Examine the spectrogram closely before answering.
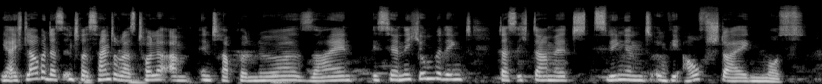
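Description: A woman talks in a normal speaking voice at a moderate pace with ordinary pitch variation. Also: medium pitch for a woman, very even loudness. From Rhineland, Germany (Mönchengladbach). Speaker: leadership and innovation consultant. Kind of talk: interview.

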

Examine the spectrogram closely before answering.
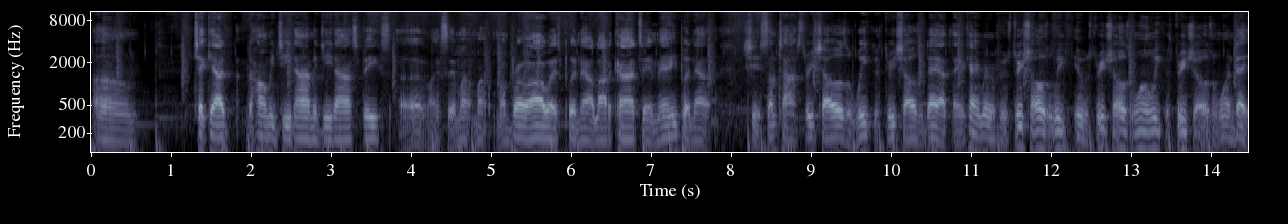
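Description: At a fairly quick pace, the voice sounds animated, with noticeable background noise behind it. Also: man, very deep, low pitch for a man, ordinary pitch variation. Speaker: podcast host, cannabis talk. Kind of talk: casual rant, monologue. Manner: casual, profane, animated.

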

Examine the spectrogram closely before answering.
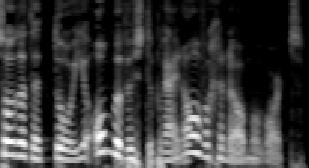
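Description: A woman with a Turkish accent speaks in a fairly high pitch with very wide pitch swings. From Turkey. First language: Turkish (speaking Dutch). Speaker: neuroscientist and coach. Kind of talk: interview. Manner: halting.

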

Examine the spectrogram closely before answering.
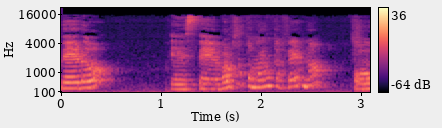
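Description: Her pitch moves through very wide swings. The woman keeps to a moderate pace. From Mexico, Colima. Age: 30s. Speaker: podcast guest. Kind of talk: casual chat.

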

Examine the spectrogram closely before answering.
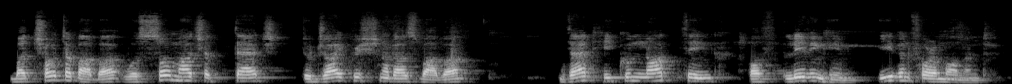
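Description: A man with an ordinary speaking voice talks at a fairly slow pace, his fairly high pitch carried by lively intonation. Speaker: reader and discussion leader. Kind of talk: reading aloud and group discussion.

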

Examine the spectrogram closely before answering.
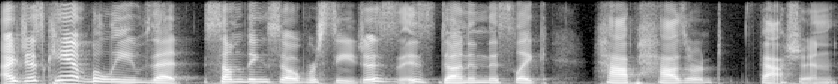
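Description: Recorded very cleanly against a silent background, a woman at a medium pitch talks at a moderate pace with lively intonation and an animated tone. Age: 30s. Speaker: podcast co-host. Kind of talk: casual chat.

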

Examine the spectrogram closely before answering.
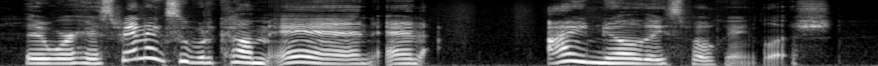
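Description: A woman speaks in a fairly high voice. Her pace is moderate. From Chicago. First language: Spanish. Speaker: podcast co-host. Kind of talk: casual chat.

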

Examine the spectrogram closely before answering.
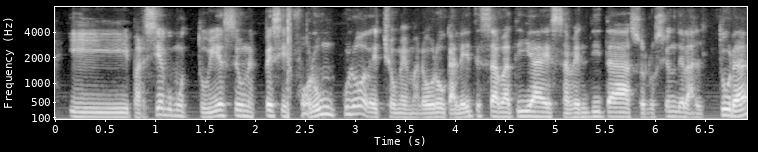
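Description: Talking at a fairly quick pace with hardly any pauses, a man uses an ordinary speaking voice at a medium pitch with ordinary pitch variation. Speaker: podcast host and social skills coach. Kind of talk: casual monologue.

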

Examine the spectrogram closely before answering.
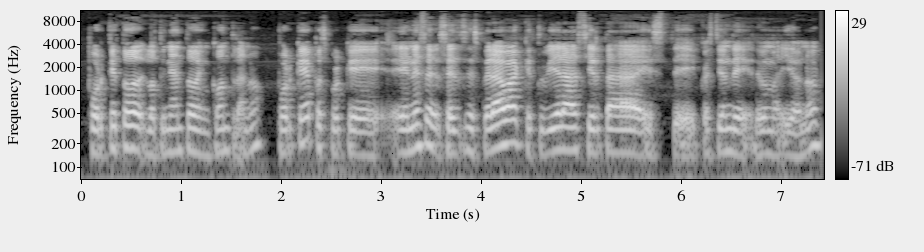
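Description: At a moderate pace, a man speaks at a fairly high pitch. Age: 20s. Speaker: podcast co-host. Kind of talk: casual chat. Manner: halting.

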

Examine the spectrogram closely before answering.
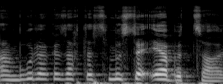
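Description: A woman's fairly high voice carries lively intonation at a moderate pace. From Petershagen, North Rhine-Westphalia. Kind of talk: interview. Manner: halting.

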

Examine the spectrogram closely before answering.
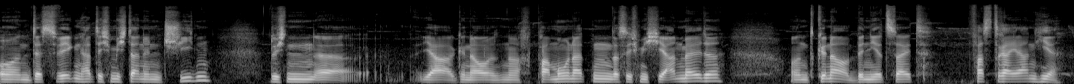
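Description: The speaker goes at a fairly slow pace with fairly even intonation. Long, frequent pauses break up the speech. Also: man, medium pitch for a man. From western Germany, Gummersbach near Cologne. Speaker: Bible school student. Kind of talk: interview. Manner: halting, many fillers.

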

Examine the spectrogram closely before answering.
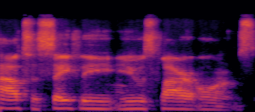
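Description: A man with an American accent and a fairly low pitch sounds somewhat breathy against a quiet background. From St. Louis, Missouri. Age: 50s. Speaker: retired firefighter and paramedic. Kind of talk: interview.

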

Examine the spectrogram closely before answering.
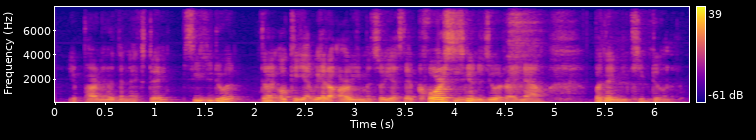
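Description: The voice moves at a very fast pace with lively intonation and vocal fry, and audible room echo surrounds it. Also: man, fairly low pitch for a man. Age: 20s. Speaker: fitness podcast co-host. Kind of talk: casual chat.

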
